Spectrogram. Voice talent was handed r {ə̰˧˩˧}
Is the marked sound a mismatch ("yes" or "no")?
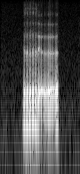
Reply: no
